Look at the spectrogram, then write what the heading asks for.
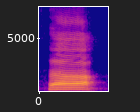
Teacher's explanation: آواز کے ساتھ تھوڑی سی ہوا بھی خارج ہوتی ہے، یعنی ثا۔ تو یہ ثا کے جو ادائیگی کے وقت یعنی زبان جو ہے تھوڑی سی یعنی اس کے قریب ہوتی ہے اور وہاں سے ایک ہوا کے ساتھ ایک آواز نکلتی ہے بغیر سیٹی کے، یہ ہے ثا۔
